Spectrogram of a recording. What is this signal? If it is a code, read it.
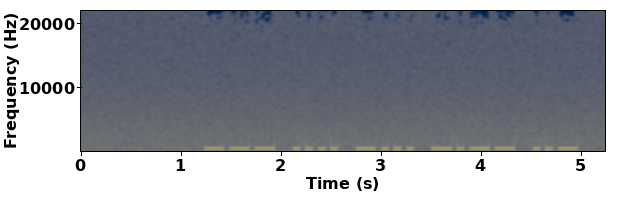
Morse code, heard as a keyed tone, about 19 wpm, 500 Hz. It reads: OHBYU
